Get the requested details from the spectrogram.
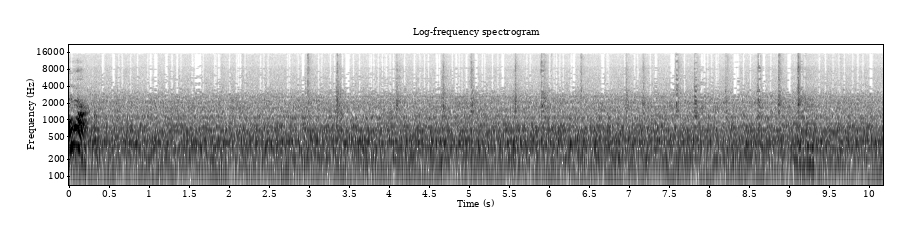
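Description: A dehydrator fan hums steadily.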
